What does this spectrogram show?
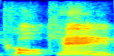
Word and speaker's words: Kokane: And shout out to the homie Cocaine. If y'all know Cocaine, it's spelled Kokane.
